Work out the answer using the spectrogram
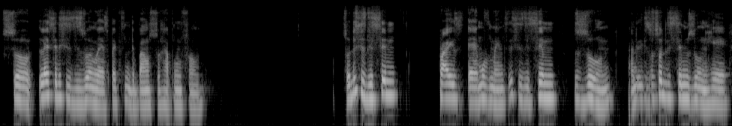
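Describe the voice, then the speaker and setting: A man with a mid-pitched, slightly hoarse voice teaches a trading lesson over his chart. He explains patiently, circles back to the same points and throws in rhetorical questions. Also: unhurried, mellow. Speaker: trading mentor. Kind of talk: screen-share trading lesson.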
